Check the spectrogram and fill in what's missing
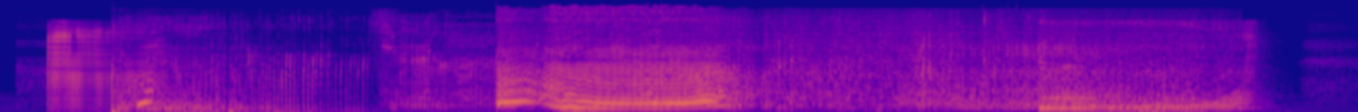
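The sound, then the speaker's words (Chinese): A loud, continuous run of fart sound effects portraying a group of skunk girls all farting at once, several overlapping blasts with buzzy, wobbling pitch that rises and falls over about six seconds, with no talking. “姐妹们，让他们感受一下你们的陈年佳酿吧。放屁。”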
